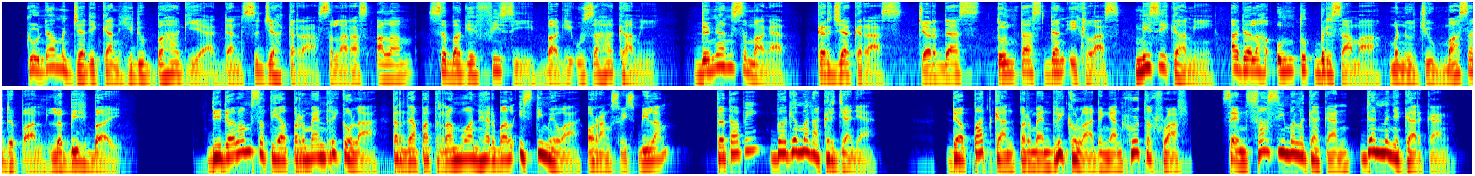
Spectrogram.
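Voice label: Indonesian, male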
